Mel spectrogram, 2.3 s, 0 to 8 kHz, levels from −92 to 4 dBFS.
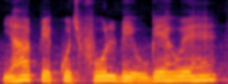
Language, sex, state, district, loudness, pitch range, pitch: Hindi, male, Jharkhand, Ranchi, -13 LUFS, 140-150 Hz, 145 Hz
